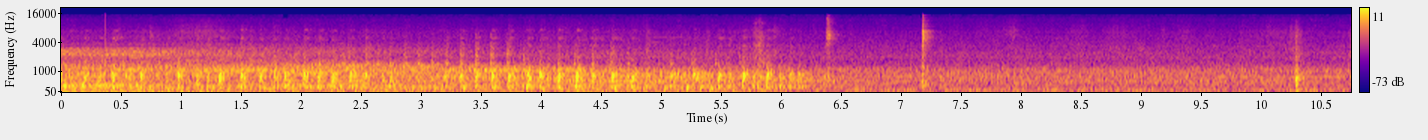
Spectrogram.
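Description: Wood lathe with an out-of-balance holly bowl blank winding down after being switched off: the motor's whine and the blank's rhythmic beat fall in pitch and fade out about six seconds in, leaving a low steady hum. A few sharp clicks follow.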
